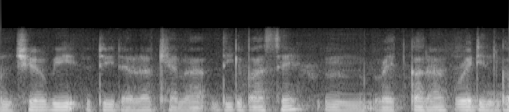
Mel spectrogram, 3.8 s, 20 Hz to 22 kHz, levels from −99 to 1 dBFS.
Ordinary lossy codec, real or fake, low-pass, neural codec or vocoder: none; fake; none; codec, 16 kHz, 0.8 kbps, ZipCodec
